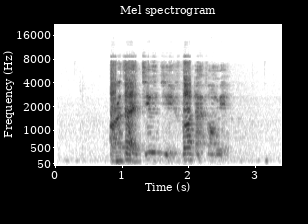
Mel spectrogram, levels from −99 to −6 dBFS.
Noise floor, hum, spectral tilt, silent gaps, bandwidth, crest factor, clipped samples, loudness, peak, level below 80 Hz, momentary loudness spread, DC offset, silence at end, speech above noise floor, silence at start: -77 dBFS; none; -1 dB/octave; none; 13 kHz; 24 dB; under 0.1%; -28 LUFS; -10 dBFS; -88 dBFS; 14 LU; under 0.1%; 0.8 s; 46 dB; 0.8 s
